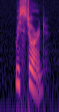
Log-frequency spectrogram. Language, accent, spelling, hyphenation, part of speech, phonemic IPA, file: English, US, restored, re‧stored, adjective / verb, /ɹɪˈstɔɹd/, En-us-restored.ogg
- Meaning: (adjective) Pertaining to something or someone renewed or rebuilt; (verb) simple past and past participle of restore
